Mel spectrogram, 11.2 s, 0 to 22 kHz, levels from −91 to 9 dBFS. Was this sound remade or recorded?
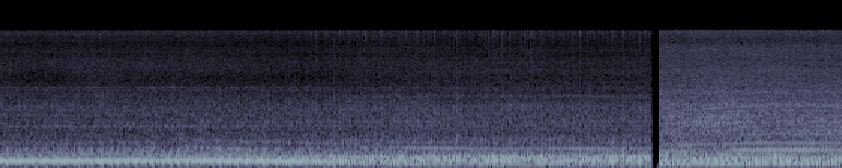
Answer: recorded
